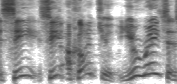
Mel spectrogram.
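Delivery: high, mocking put-on impression voice. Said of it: "Piers Morgan still stuck in".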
